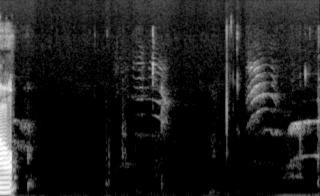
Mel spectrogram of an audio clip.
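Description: A man's voice finishing a drawn-out "Now," then near silence with a few faint, small clicks before speech resumes.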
